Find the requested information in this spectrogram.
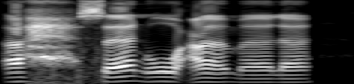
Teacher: Kemudian pada lafal ahsanu, di sini ada ha yang berharakat sukun maka dinamakan dengan ha hams. Alirkan nafasnya, kemudian baru dibaca dengan sa-nya.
